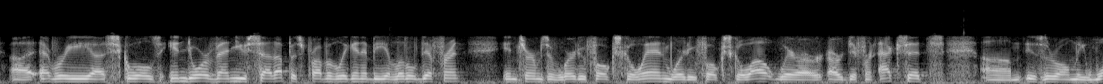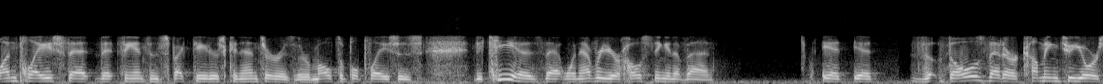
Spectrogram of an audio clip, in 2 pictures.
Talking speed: 185 wpm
